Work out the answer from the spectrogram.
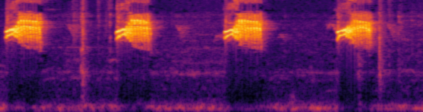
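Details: Lure for adult oriental magpie-robins: four loud, scratchy, high bursts, each led by a short upward whistle, repeated about once a second over a low rumbling background.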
